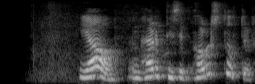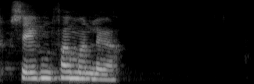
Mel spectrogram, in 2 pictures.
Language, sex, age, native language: Icelandic, female, 40-49, Icelandic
